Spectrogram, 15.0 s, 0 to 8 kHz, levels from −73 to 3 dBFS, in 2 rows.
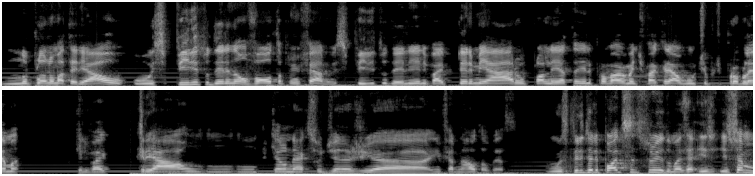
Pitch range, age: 125-155 Hz, 20-39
